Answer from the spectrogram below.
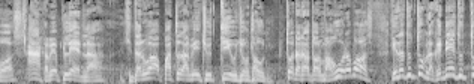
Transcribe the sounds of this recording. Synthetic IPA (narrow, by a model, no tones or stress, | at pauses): bɔsakabɛʔplɛnlahkit̪aɾuaʔpat̪ʊt̪̚ambɪʔt͡ʃut̪iud͡ʒʊŋt̪aʊnt̪ʊʔdanaʔ̚t̪aʊnbaɣudaʔbɔs | kit̪at̪̬ut̪ʊp̚lahkədɛt̪̬ut̪̚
